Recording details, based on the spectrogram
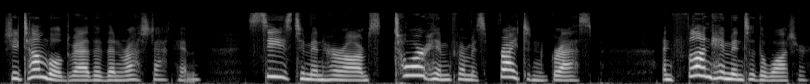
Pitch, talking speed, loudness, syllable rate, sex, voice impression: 240 Hz, 180 wpm, -19 LUFS, 4.6 syllables/s, female, very feminine, slightly young, slightly adult-like, very thin, tensed, slightly weak, bright, soft, very clear, fluent, very cute, slightly cool, intellectual, refreshing, sincere, calm, very friendly, very reassuring, unique, very elegant, slightly wild, very sweet, slightly lively, very kind, slightly intense, slightly sharp, slightly modest, light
